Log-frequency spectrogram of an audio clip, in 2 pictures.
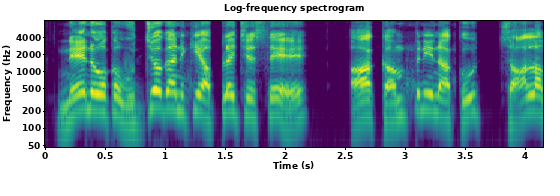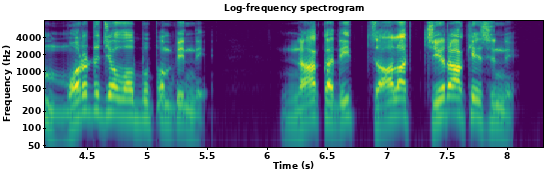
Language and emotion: Telugu, angry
